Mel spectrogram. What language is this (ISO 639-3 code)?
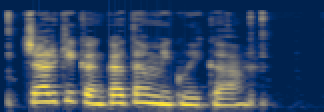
qur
